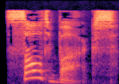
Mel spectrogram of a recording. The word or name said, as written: saltbox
